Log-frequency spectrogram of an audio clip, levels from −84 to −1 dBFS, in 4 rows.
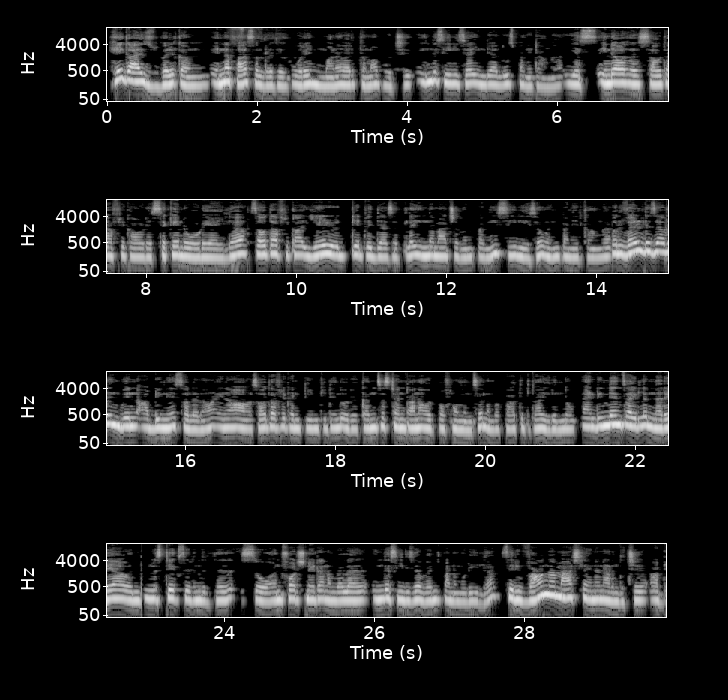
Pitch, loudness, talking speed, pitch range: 175 Hz, -21 LUFS, 120 wpm, 165-190 Hz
